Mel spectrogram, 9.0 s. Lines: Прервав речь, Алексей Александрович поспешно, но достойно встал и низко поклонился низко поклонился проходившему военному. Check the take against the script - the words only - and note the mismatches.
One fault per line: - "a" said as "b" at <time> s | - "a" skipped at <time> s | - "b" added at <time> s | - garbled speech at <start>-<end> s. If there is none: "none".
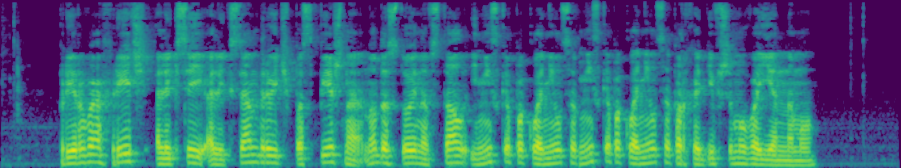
none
